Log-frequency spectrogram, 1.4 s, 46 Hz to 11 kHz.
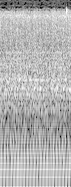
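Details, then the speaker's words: Air-cooled VW Beetle with Solex 30/31 PICT carburettor during tune-up: low chuffing idle with slightly uneven beats, faltering as the volume control screw is adjusted too lean. "There, it's starting to falter again. All right, now we start opening up. You can hear it being very lean."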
